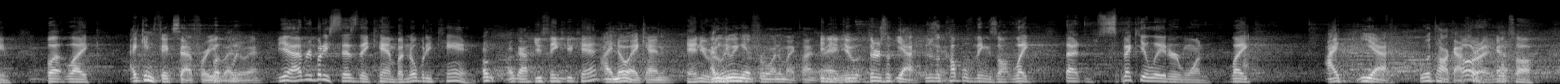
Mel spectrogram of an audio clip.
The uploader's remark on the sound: We're coming at you live from CannaCrawl !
